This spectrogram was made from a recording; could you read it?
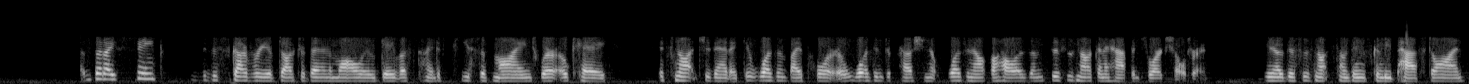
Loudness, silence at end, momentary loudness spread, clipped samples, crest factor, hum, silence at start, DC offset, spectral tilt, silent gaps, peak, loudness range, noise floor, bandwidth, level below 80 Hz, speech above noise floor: -22 LUFS; 0.1 s; 11 LU; under 0.1%; 22 dB; none; 0.8 s; under 0.1%; -8.5 dB/octave; none; 0 dBFS; 2 LU; -62 dBFS; 4.7 kHz; -68 dBFS; 40 dB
